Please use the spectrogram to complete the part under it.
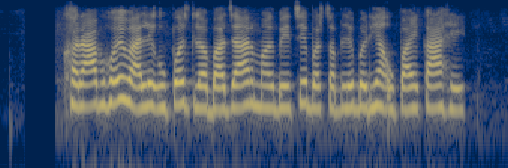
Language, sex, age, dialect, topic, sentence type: Chhattisgarhi, female, 18-24, Northern/Bhandar, agriculture, statement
